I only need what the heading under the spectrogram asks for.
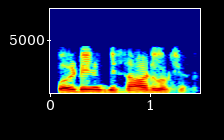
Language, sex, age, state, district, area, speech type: Kashmiri, male, 30-45, Jammu and Kashmir, Anantnag, rural, conversation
